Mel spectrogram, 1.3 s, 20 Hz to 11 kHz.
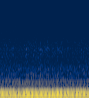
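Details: Honda Prelude, first start after sitting, harness thrown on as-is, alternator off: loud, steady low rumble with an even beat, no misses or knocks, oil pressure holding steady at 40 psi, no check engine lights; normal idle.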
